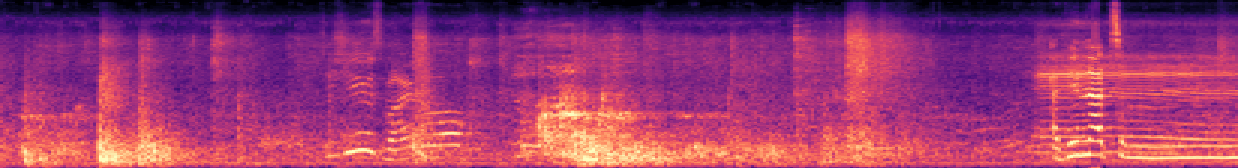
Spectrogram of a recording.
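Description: A bowling ball rolls and rumbles down a wooden lane.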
